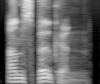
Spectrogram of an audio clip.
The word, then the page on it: unspoken: British English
